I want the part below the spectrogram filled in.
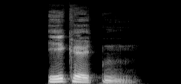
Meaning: inflection of ekeln: 1. first/third-person plural preterite 2. first/third-person plural subjunctive II
- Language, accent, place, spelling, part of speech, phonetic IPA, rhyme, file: German, Germany, Berlin, ekelten, verb, [ˈeːkl̩tn̩], -eːkl̩tn̩, De-ekelten.ogg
